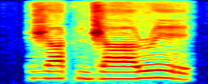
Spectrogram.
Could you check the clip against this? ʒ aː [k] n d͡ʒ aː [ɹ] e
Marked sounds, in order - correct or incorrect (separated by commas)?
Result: correct, correct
